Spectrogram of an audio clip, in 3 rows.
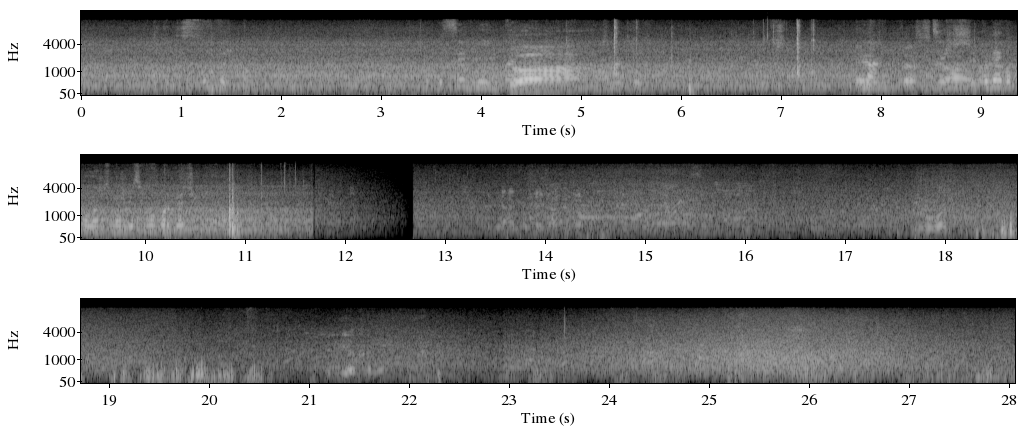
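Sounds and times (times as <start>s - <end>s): open-air hiss: 0.0s - 28.0s
car cabin noise: 4.8s - 11.7s
wind buffeting microphone: 17.5s - 28.0s.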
